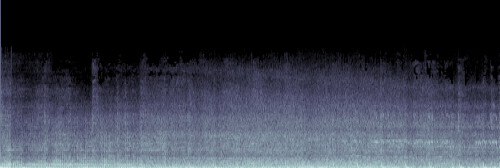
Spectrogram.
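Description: HAL Dhruv helicopters passing in formation, their rotors making a rapid, steady chop under background music.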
